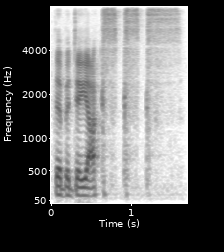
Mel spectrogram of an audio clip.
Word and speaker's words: Thibodeaux: allows some guy named Rad Thibodeaux, that's supposed to be pronounced Thibodeau, to throw a house party without Boomhauer's permission.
